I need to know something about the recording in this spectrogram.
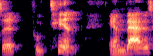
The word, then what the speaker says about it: poutine: hear him pronounce it Putin and that is how it is it is pronounced in uh Canada uh here in the United States we say poutine what this boils down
